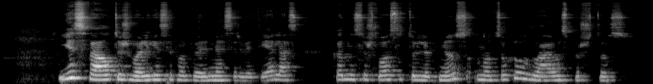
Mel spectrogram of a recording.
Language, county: Lithuanian, Kaunas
